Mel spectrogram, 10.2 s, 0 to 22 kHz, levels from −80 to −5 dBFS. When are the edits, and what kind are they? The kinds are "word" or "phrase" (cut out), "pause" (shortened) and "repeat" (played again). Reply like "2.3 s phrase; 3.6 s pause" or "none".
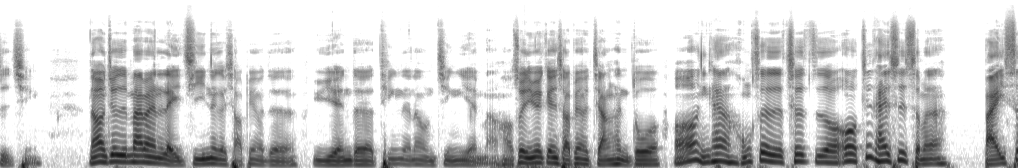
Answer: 3.1 s pause; 6.7 s pause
